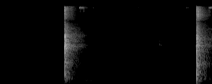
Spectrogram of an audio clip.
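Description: One sharp hand smack, a high-five, about half a second in, dying away quickly; a short click follows near the end.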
